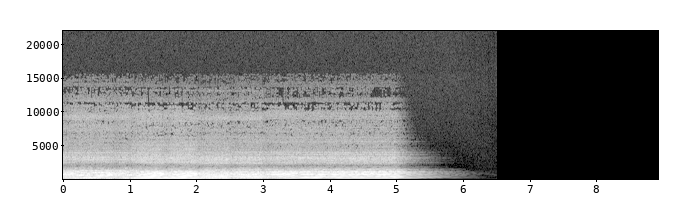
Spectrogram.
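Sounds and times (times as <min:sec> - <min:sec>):
choral music tutti: 0:00.0 - 0:05.6.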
